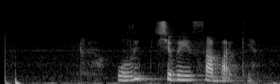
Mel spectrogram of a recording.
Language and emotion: Russian, positive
